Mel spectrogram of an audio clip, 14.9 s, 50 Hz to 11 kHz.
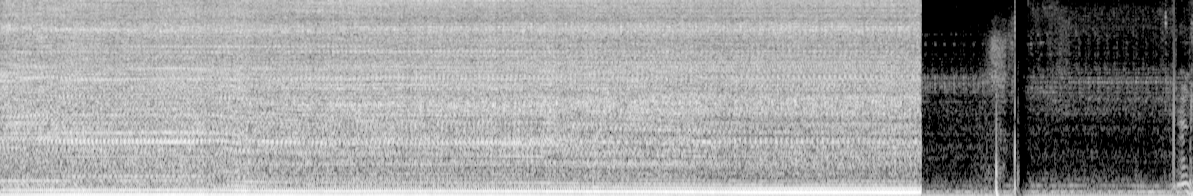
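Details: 1988 Toyota Pickup with 22R carbureted engine, after timing chain, water pump and oil pump replacement, timing set at zero degrees and distributor hand-tightened: steady, even idle with a smooth low rumble, no misses or knocks; earlier it kept shutting off.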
